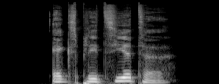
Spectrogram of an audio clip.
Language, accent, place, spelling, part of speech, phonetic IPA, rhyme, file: German, Germany, Berlin, explizierte, adjective / verb, [ɛkspliˈt͡siːɐ̯tə], -iːɐ̯tə, De-explizierte.ogg
- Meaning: inflection of explizieren: 1. first/third-person singular preterite 2. first/third-person singular subjunctive II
